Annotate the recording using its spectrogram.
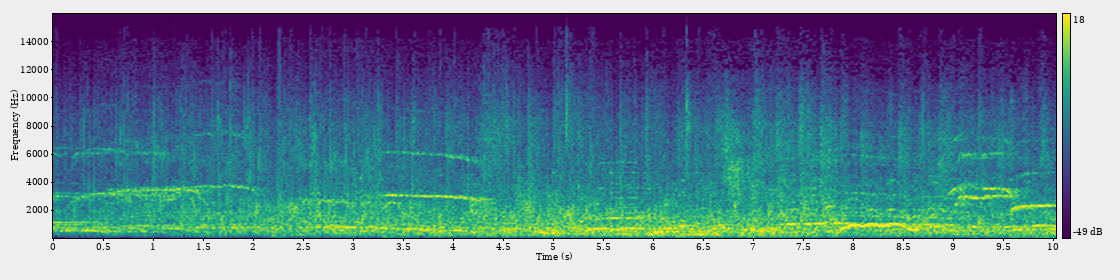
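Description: An electric guitar plays a loud, bending lead.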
